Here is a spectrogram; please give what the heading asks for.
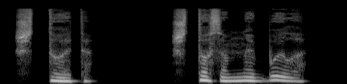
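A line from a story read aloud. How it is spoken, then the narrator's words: Hoarse wheeze. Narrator (Russian): Просипел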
